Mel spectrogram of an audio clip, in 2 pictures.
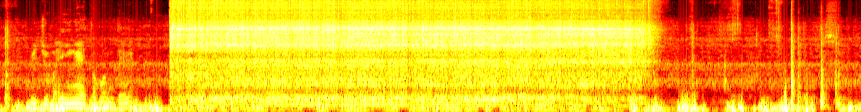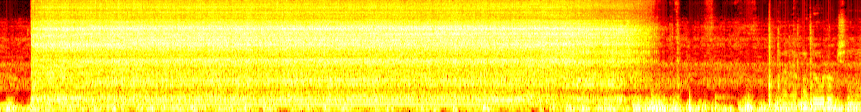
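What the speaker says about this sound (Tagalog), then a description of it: "Ngayon, isalan natin sa high speed blender." A high-speed blender grinding eggshells gives a loud, steady high-pitched whirring grind for about five seconds, stops briefly with a clatter, then starts again for another five seconds.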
